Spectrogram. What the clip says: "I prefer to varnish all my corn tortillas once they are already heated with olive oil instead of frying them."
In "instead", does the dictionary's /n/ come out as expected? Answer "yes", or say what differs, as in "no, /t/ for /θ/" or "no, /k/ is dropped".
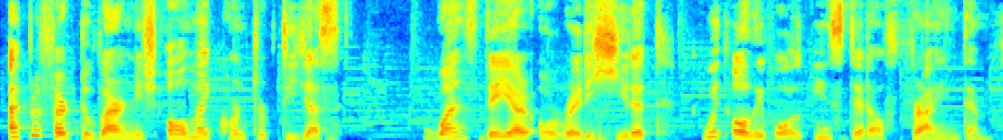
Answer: yes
